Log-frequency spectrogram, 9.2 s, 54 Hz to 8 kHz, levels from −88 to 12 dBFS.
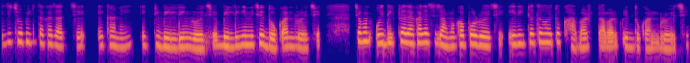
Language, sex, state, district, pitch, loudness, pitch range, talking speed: Bengali, female, West Bengal, Kolkata, 225 Hz, -19 LUFS, 195-265 Hz, 165 wpm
